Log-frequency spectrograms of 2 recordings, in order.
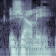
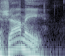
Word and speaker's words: Xiaomi: Xiaomi, which, is that the way you pronounce it, the Chinese manufacturer? – Xiaomi. Yeah. – Xiaomi.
